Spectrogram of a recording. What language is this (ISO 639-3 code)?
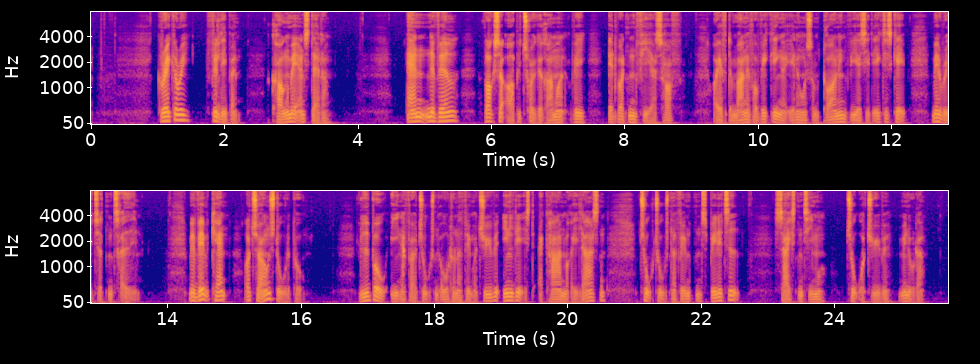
dan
